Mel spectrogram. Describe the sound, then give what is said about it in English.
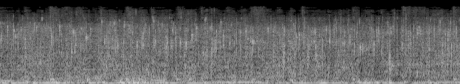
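Pakora fritters, small clumped handfuls of batter, deep frying in oil heated to 350 degrees in a fryer: a loud, continuous sizzle of dense crackling and popping bubbles, steady throughout with no voices. “Now that they're in the fryer, we're gonna let this deep fry for about 10 to 15 minutes”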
